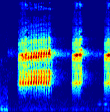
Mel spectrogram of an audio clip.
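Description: A frog croaks three times: first a long, buzzing croak, then two shorter croaks after brief pauses, each loud and heard alone.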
